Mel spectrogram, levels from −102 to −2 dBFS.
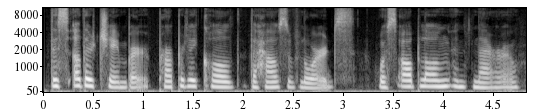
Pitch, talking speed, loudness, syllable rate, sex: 220 Hz, 160 wpm, -19 LUFS, 4.9 syllables/s, female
